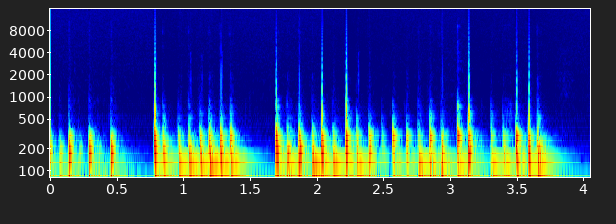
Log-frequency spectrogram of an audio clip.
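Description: Handling noise through the Behringer D2 Podcast Pro dynamic microphone as fingers work rapidly at its foam windscreen. It comes through as a fast, even run of low thumps, about ten a second, with a couple of brief breaks and a few sharp clicks.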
